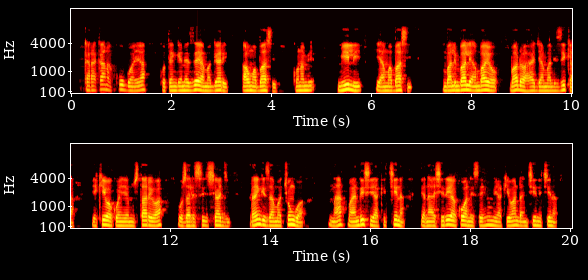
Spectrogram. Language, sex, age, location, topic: Swahili, male, 25-35, Wajir, finance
